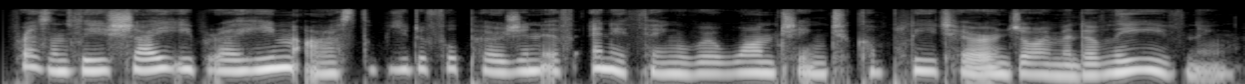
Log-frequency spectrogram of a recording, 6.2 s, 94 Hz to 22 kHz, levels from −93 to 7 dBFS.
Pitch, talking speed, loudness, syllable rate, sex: 215 Hz, 175 wpm, -18 LUFS, 6.0 syllables/s, female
